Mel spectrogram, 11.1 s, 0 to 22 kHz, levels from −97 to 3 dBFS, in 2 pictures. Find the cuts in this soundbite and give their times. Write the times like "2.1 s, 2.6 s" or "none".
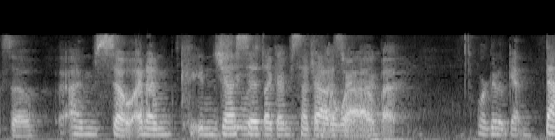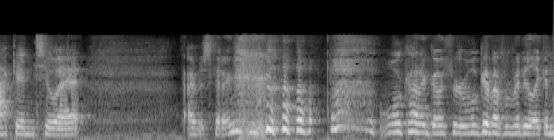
7.4 s, 9.4 s

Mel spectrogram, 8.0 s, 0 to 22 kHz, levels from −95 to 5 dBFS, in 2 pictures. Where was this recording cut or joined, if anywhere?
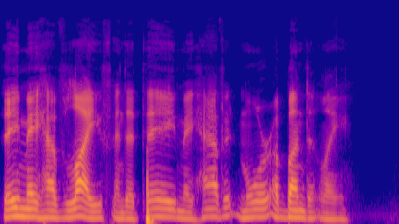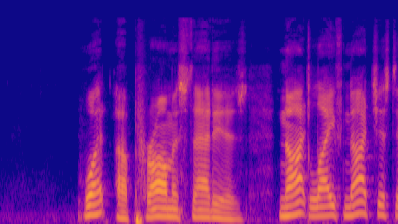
7.1 s

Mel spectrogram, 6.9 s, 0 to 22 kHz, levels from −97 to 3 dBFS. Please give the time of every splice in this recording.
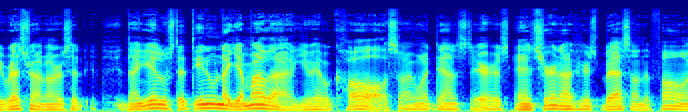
none

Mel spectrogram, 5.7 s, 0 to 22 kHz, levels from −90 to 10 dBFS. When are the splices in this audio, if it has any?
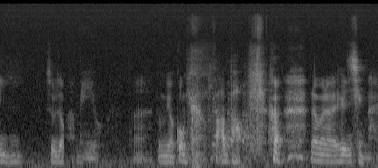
1.0 s, 2.3 s

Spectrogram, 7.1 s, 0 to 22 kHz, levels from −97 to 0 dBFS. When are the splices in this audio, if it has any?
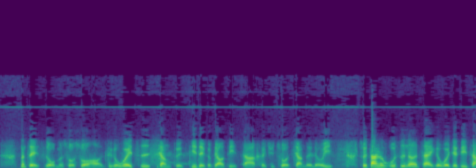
5.4 s

